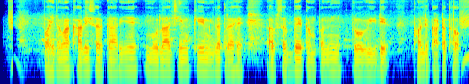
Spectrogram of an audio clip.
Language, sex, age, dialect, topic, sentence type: Bhojpuri, male, 18-24, Western, banking, statement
